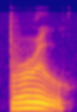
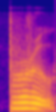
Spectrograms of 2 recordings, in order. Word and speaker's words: brew: first bull blue and the same for brew you can put your tongue in the r position while you're making your B your lips are closed Bru Bru so now there's no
